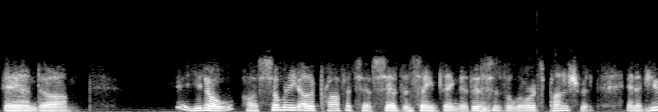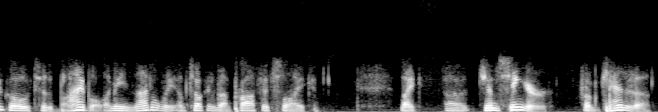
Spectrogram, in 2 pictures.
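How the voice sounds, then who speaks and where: A male guest rambles through a radio conversation, stacking fillers and self-corrections. His voice comes through a thin, phone-like line, and it sits at an ordinary middle pitch. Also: animated, moderate pace, no room sound. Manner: meandering, with many fillers and restarts.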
